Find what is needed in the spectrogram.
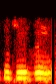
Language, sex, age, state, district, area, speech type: Maithili, female, 30-45, Bihar, Madhubani, rural, conversation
